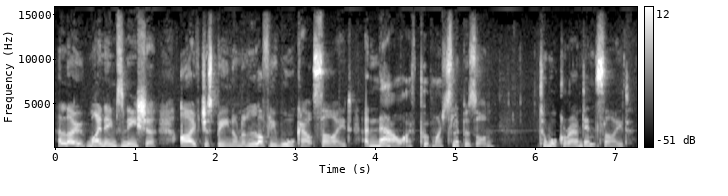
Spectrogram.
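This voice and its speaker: Woman storyteller with lively, swooping pitch. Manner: expressive, sing-song rhyming delivery with dramatic whispers and stretched words. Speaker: storyteller and presenter. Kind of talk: scripted children's bedtime storytelling.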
